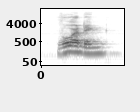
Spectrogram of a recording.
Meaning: 1. the act of becoming 2. the moment of becoming; genesis
- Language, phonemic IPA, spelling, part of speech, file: Dutch, /ˈʋɔrdɪŋ/, wording, noun, Nl-wording.ogg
